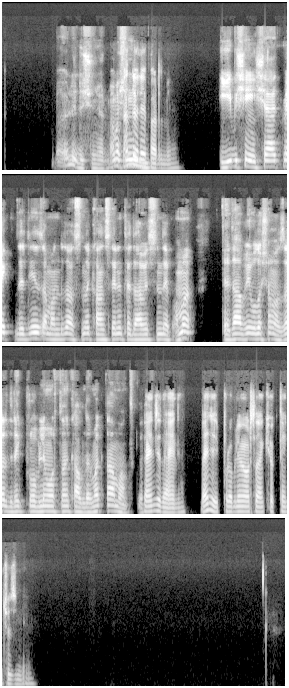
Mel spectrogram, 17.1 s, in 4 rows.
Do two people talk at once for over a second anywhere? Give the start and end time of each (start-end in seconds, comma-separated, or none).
none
